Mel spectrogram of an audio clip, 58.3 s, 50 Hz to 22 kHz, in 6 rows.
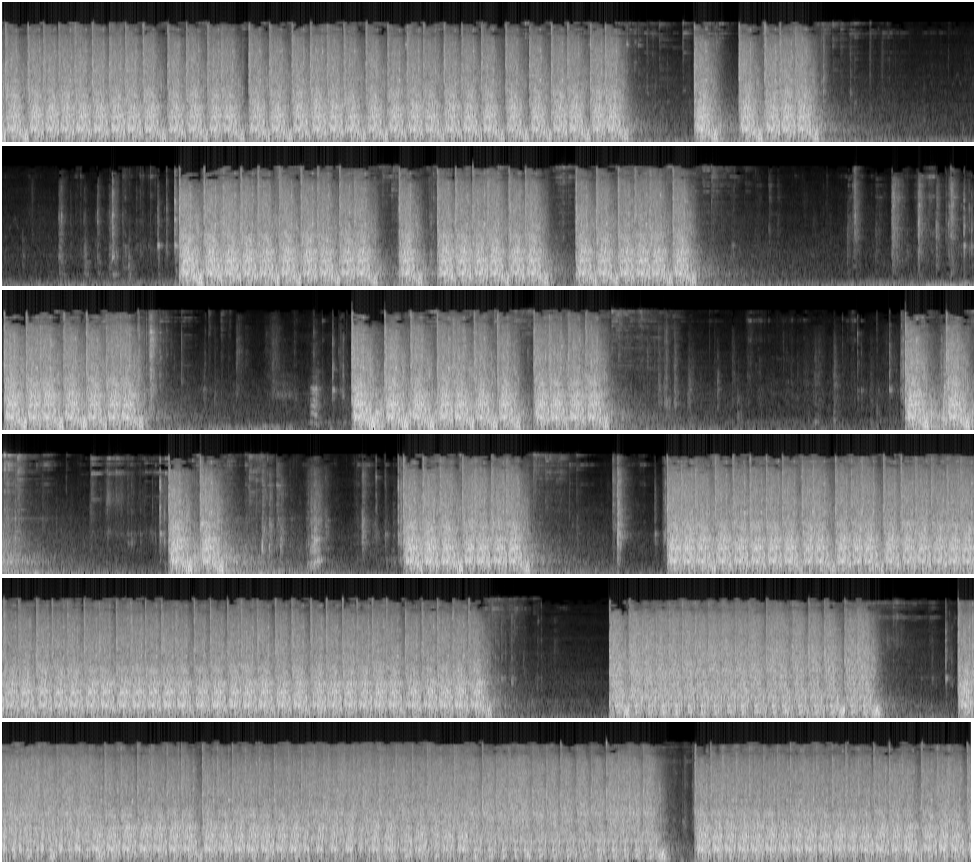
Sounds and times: Machine gun: 0:00.0 - 0:08.4, 0:11.5 - 0:16.8, 0:19.5 - 0:21.1, 0:22.9 - 0:25.7, 0:28.5 - 0:29.4, 0:30.8 - 0:31.6, 0:33.2 - 0:34.6, 0:35.8 - 0:44.0, 0:45.0 - 0:47.8, 0:48.4 - 0:58.2.

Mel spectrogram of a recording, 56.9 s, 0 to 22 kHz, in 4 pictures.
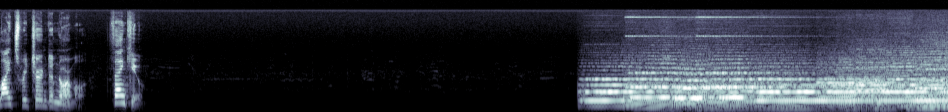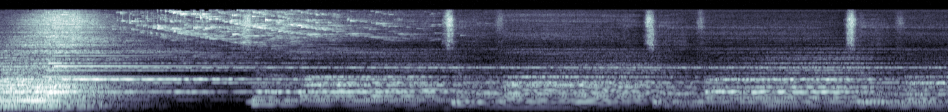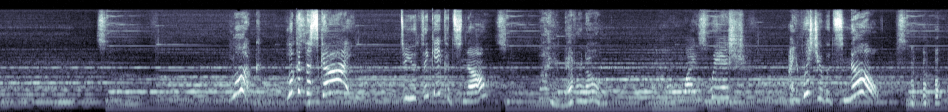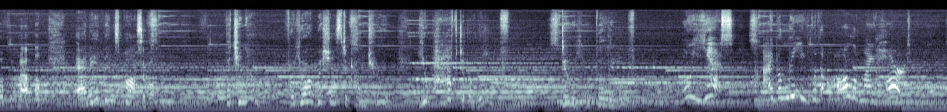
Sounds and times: Happy music: 0:00.0 - 0:02.1, 0:08.7 - 0:56.8
Soundtrack music: 0:08.7 - 0:56.8.

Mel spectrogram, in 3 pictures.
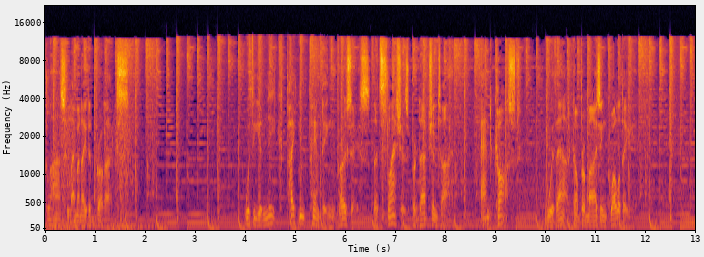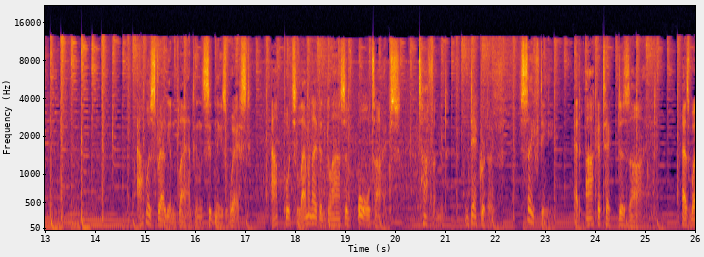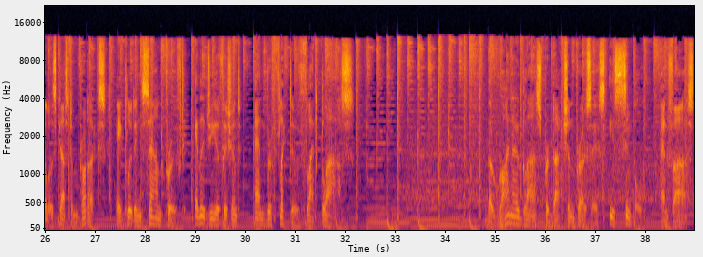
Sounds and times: Speech: 0:00.0 - 0:01.8, 0:04.0 - 0:11.8, 0:14.8 - 0:32.2, 0:34.8 - 0:38.9
Music: 0:00.0 - 0:38.9.

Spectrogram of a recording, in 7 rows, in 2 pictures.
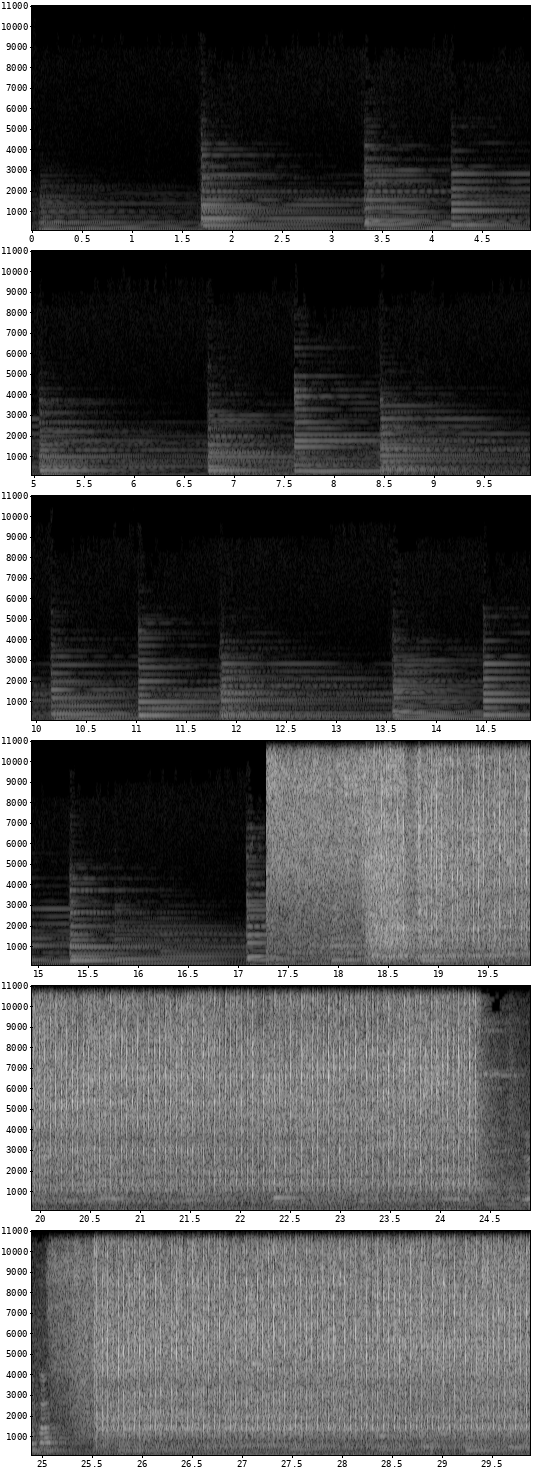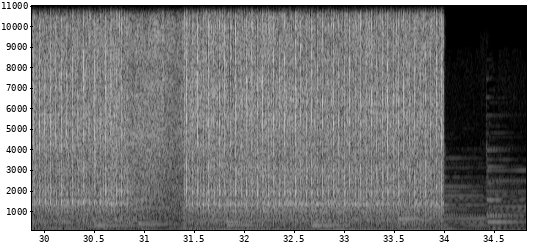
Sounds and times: Music: 0:00.0 - 0:34.8
Speech: 0:24.8 - 0:25.2.

